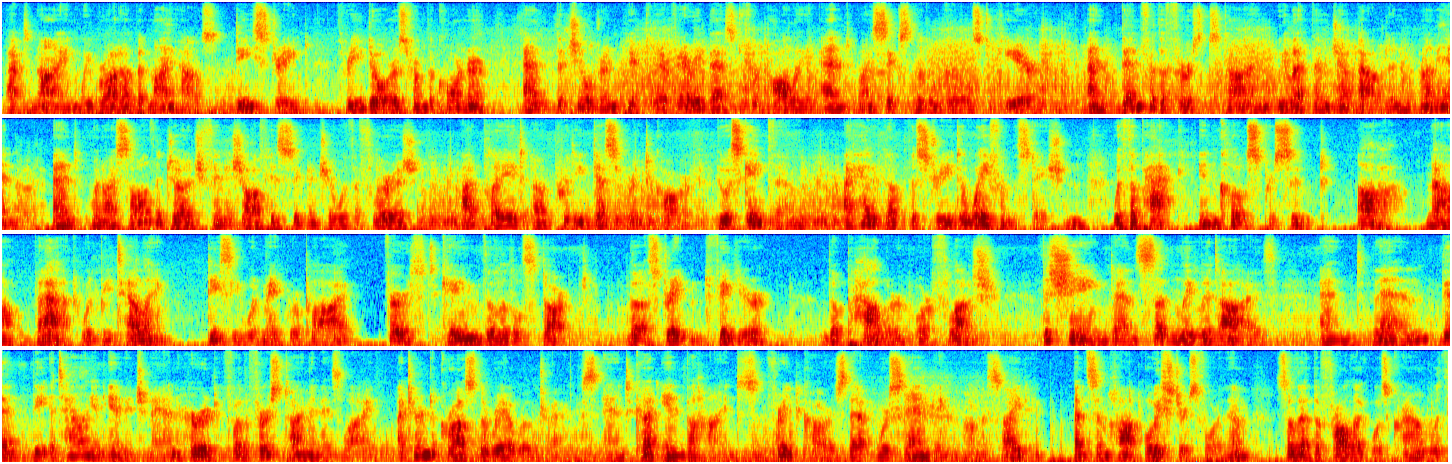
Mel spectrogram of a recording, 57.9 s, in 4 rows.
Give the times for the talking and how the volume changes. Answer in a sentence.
You can hear the talking from 0.0 to 57.8 s, at a steady volume.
